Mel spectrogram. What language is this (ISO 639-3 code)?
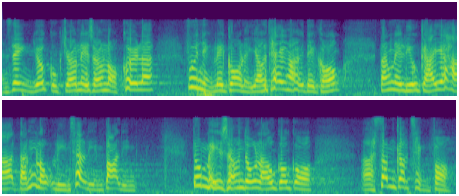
yue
